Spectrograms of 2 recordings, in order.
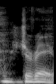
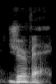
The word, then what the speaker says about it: Gervais: Is it Gervais, right? The S is silent. Otherwise, I want you to say your last name out loud. Gervais.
